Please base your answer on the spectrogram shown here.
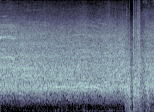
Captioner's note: crowd cheering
